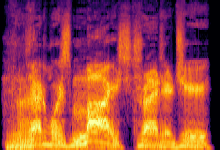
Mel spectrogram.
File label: Male Orc Ogre, MIRROR START; en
